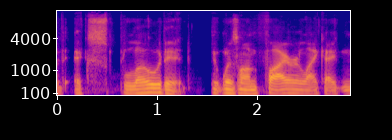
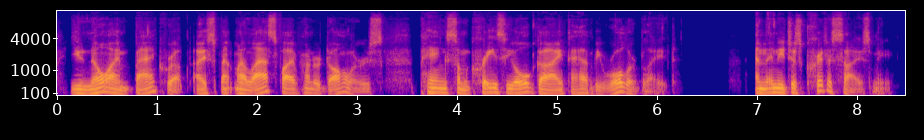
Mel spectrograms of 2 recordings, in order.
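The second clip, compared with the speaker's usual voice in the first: ordinary talk, nothing marked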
